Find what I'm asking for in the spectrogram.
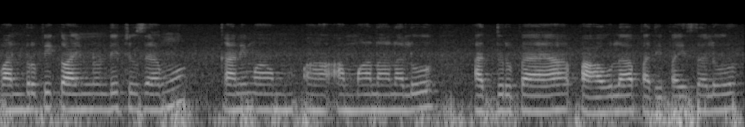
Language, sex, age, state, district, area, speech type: Telugu, female, 18-30, Andhra Pradesh, Krishna, urban, spontaneous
